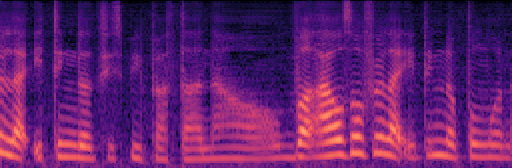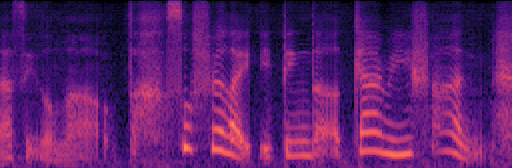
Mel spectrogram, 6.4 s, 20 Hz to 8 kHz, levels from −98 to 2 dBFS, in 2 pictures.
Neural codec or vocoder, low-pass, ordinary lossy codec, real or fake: codec, 16 kHz, 0.3 kbps, FocalCodec; none; none; fake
